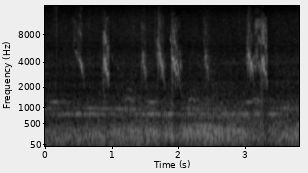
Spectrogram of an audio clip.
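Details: Several Eurasian tree sparrows at a Tenmangu shrine come for food on 12 July 2021, giving clipped, high chirps, a few in doubled bursts, against a steady faint hum.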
